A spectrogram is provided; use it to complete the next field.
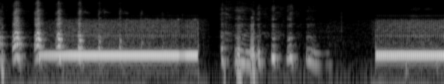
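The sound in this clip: A telephone dial tone: a steady, continuous hum that runs for a couple of seconds and cuts off abruptly. A short burst of speech-like sound follows before the same tone returns.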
